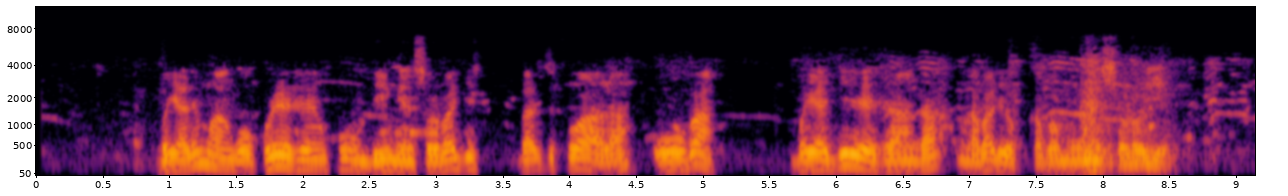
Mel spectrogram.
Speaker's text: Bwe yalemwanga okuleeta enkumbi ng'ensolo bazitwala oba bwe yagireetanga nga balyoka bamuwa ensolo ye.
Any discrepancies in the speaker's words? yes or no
no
